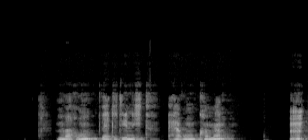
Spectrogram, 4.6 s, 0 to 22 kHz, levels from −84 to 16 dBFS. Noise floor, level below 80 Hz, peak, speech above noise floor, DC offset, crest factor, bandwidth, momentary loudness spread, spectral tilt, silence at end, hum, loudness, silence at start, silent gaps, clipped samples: -80 dBFS; -56 dBFS; -2 dBFS; 62 dB; under 0.1%; 18 dB; 9 kHz; 11 LU; -4.5 dB/octave; 0 s; none; -19 LUFS; 0.6 s; none; under 0.1%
